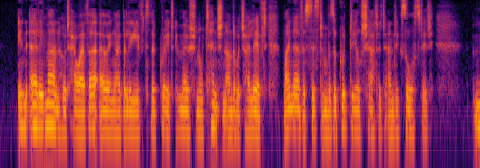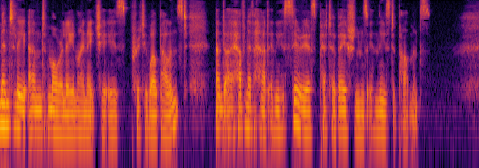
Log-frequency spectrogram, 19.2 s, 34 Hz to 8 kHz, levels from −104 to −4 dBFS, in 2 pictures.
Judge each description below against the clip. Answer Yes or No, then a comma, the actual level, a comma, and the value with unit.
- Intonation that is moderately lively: No, narrow, 2.1 semitones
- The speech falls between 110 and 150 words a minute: Yes, average, 145 wpm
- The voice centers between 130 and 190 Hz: No, low, 110 Hz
